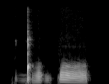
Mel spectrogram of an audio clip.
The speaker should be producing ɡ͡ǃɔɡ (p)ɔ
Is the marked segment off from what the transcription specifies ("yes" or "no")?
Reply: no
